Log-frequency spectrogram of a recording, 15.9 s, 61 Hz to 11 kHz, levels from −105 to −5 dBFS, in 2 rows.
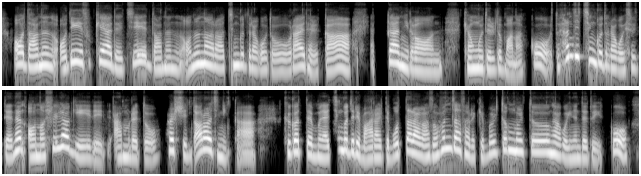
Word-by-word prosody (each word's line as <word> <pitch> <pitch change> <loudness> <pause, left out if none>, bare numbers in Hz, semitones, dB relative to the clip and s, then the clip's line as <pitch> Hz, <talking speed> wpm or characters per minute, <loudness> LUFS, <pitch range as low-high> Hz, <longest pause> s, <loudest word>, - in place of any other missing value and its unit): '어 240 - +4
나는 210 +1 +2
어디에 265 +11 +2
속해야 260 -1 +2
되지? 165 -6 -2
나는 175 0 -4
어느 210 - -2
나라 220 -7 +3
친구들하고 195 -4 -2
놀아야 155 +7 -1
될까?' 165 +1 0 0.3
약간 255 -6 +3
이런 155 -4 -2 0.3
경우들도 180 -1 0
많았고 150 - -3
또 - - -8
현지 380 - +4
친구들하고 235 - -1
있을 185 +3 -9
때는 175 +11 +2
언어 180 +1 +1
실력이 300 - +3 0.2
이 135 -3 -6
아무래도 160 -3 -4
훨씬 255 -7 +1
떨어지니까 235 - +1 0.4
그것 240 +2 +3
때문에 175 -5 0
친구들이 255 -2 +1
말할 165 +2 -2
때 165 -1 -5
못 200 +4 -2
따라가서 195 -7 +3
혼자서 285 -1 +2
이렇게 170 -2 -6
멀뚱멀뚱하고 235 -3 +1
있는데도 160 -1 -4
있고 235 - 0
190 Hz, 385 characters per minute, -18 LUFS, 170-240 Hz, 0.4 s, 어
